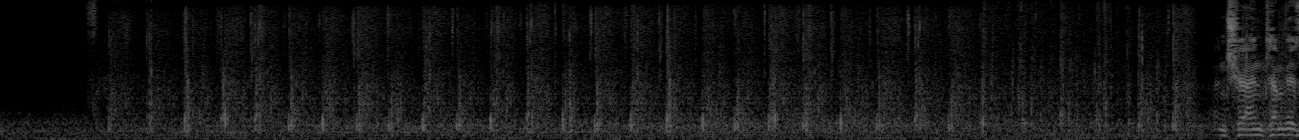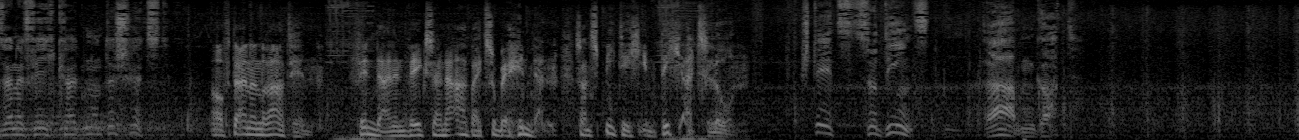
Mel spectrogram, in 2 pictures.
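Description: Footsteps crunch steadily on earth and stone.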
